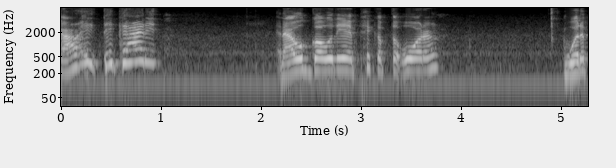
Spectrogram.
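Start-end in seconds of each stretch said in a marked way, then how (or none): 0.0-1.0 higher grandma reassuring; grandma's voice. Retold or imitated. Grandma confirms the order went through, in a high voice. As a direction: lift into grandma's sure tone. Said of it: "she's like".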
